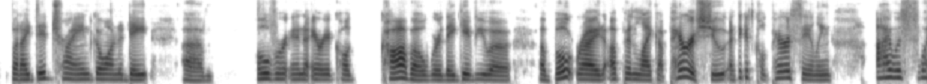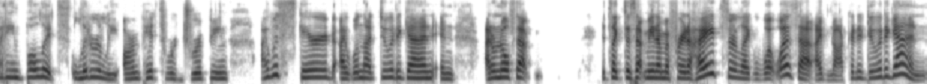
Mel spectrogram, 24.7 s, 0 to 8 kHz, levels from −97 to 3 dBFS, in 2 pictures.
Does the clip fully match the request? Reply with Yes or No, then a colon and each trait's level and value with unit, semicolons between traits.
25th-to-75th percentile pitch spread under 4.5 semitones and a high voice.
No: average, 5.3 semitones; high, 205 Hz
